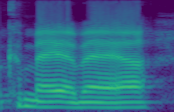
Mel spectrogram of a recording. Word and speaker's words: Kamehameha: Goku's children go 10 didn't learn how to pronounce it properly and so he doesn't use the Kamehameha wave he uses the kamehame wave so his attack is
